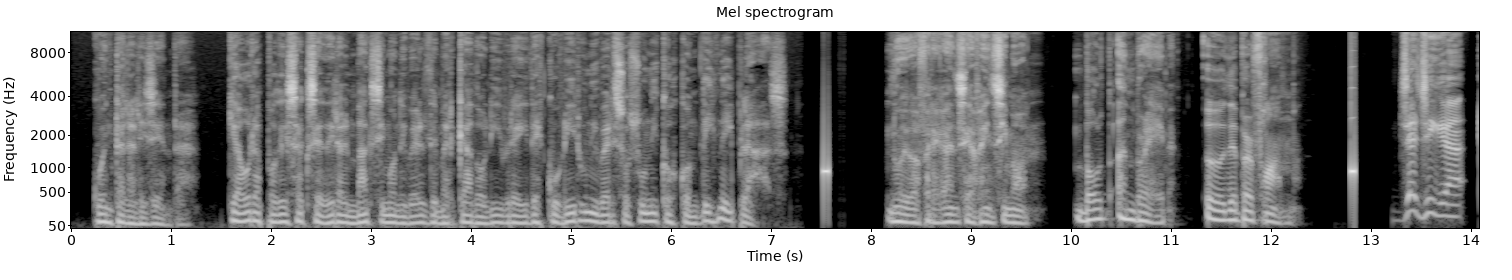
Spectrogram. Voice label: PROFUNDO ELEGANTE

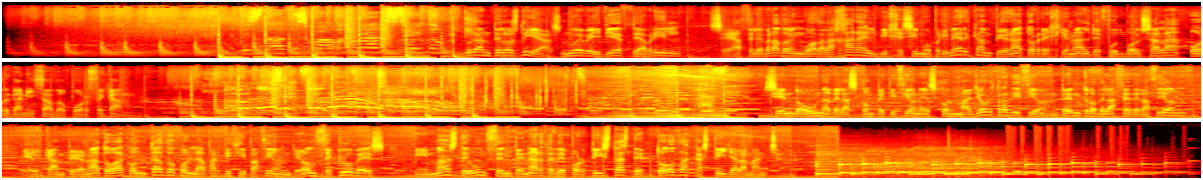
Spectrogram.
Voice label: Informativo; FECAM

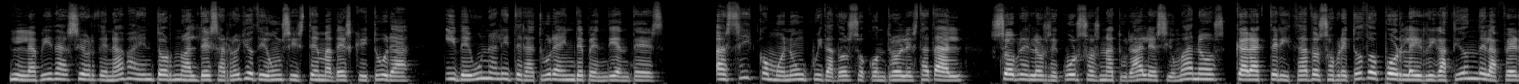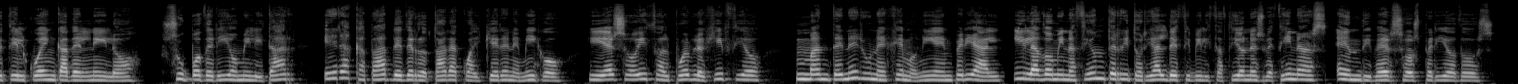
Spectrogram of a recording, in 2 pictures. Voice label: documental

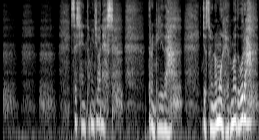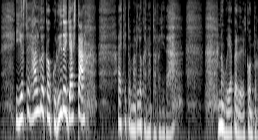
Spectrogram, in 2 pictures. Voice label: Acting; La Comunidad

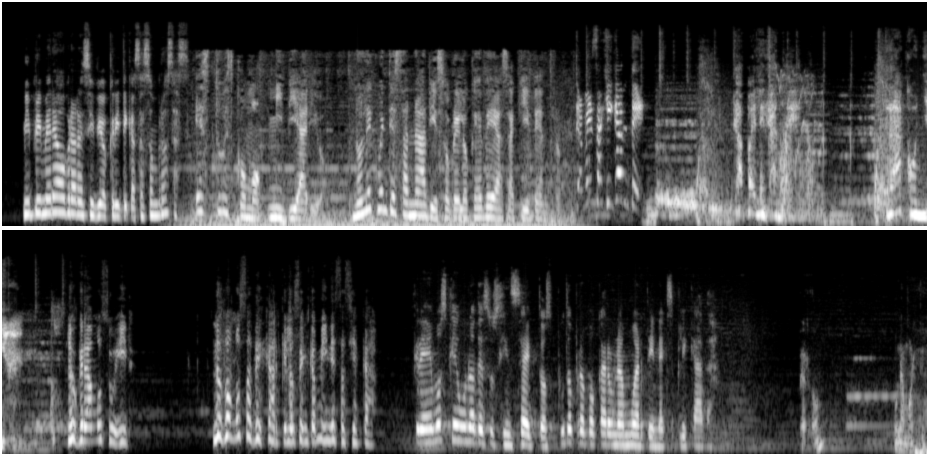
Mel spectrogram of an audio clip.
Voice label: Doblaje

